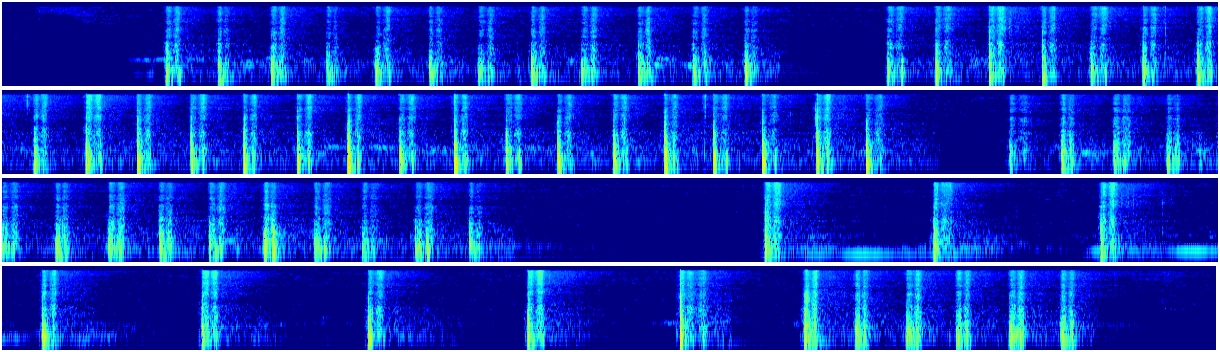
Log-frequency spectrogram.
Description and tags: Might be useable for a normal or fast walk.
agaxly, fast, normal, walk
